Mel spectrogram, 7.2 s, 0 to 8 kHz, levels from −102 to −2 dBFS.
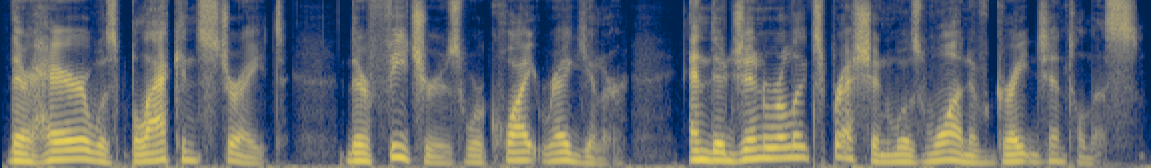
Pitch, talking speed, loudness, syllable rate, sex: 135 Hz, 165 wpm, -19 LUFS, 5.2 syllables/s, male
